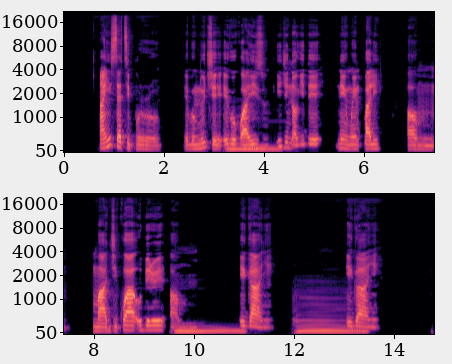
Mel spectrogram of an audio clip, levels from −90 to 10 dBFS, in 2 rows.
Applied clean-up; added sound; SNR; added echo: classical method Wiener filter.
